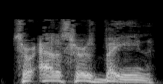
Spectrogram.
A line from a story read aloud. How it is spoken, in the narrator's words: he grunted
